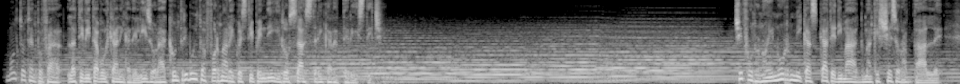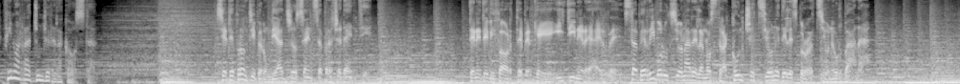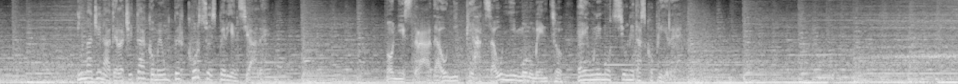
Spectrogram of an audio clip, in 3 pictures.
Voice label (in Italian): Documentari e Corporate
